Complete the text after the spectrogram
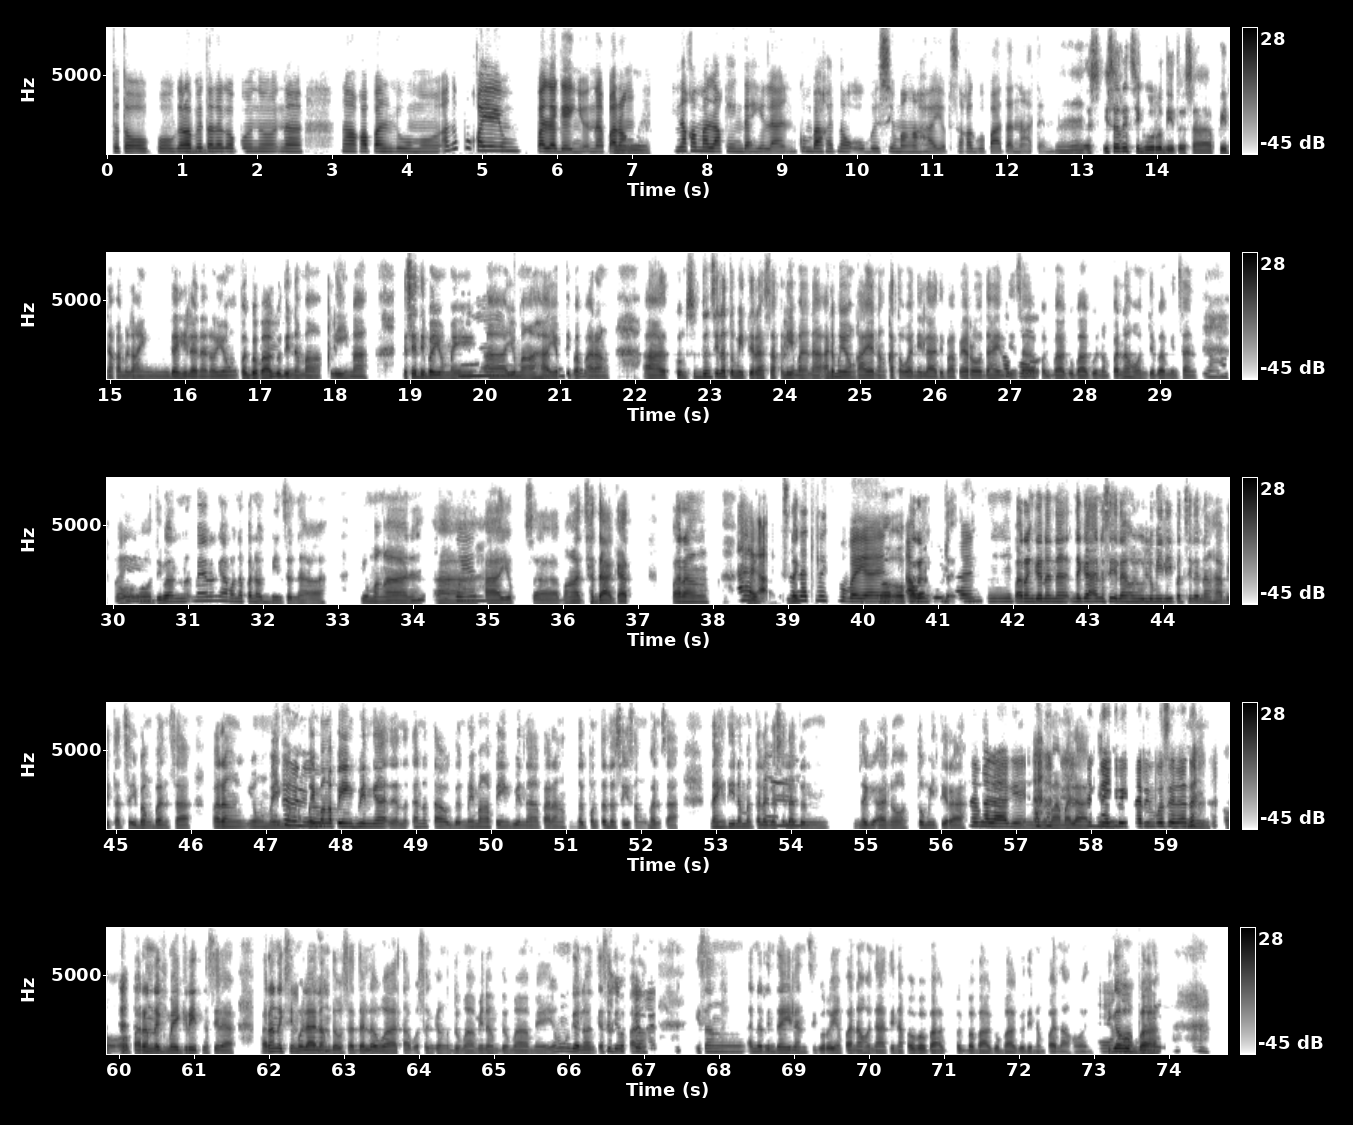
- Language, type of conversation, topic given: Filipino, unstructured, Ano ang nararamdaman mo kapag nalalaman mong nauubos ang mga hayop sa kagubatan?
- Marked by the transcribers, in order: static; tapping; distorted speech; other background noise; unintelligible speech; chuckle; chuckle; cough; chuckle; laughing while speaking: "ikaw ba?"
